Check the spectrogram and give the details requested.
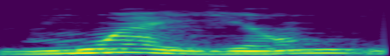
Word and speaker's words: moyen: Acuérdense que la Y es una vocal, ¿sí? Pero una vocal que la voy a leer para adelante y para atrás, ¿sí? Entonces, para yo poder pronunciar, para que este sonido salga leyendo esta palabra, digo moyen, moi, porque leo... Epa, no, pegué. La leo así, moi. Y la leo para el otro lado, yon.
